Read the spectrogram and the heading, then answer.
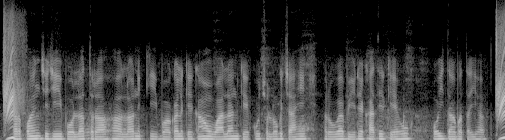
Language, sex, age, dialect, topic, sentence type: Bhojpuri, male, <18, Southern / Standard, agriculture, statement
